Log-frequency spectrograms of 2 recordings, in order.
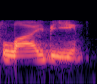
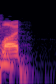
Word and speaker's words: Leiby: It's one of those names with the spelling, but it's just pronounced Leiby. – Leiby, okay. – Leiby, yeah.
